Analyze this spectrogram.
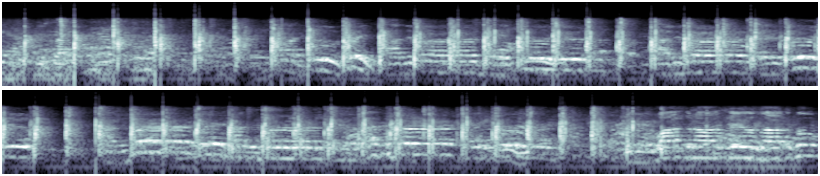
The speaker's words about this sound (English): You know, they'd have their wait staff with out the there clapping, doing right? the clapping song. Yeah. Exactly. And that's Benihana. If they get rid of that birthday clapping song, I am not going to be happy.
